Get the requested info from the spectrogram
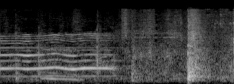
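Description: A girl's high voice holding one long shrill note, cutting off about a second in; a single sharp knock follows near the end.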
